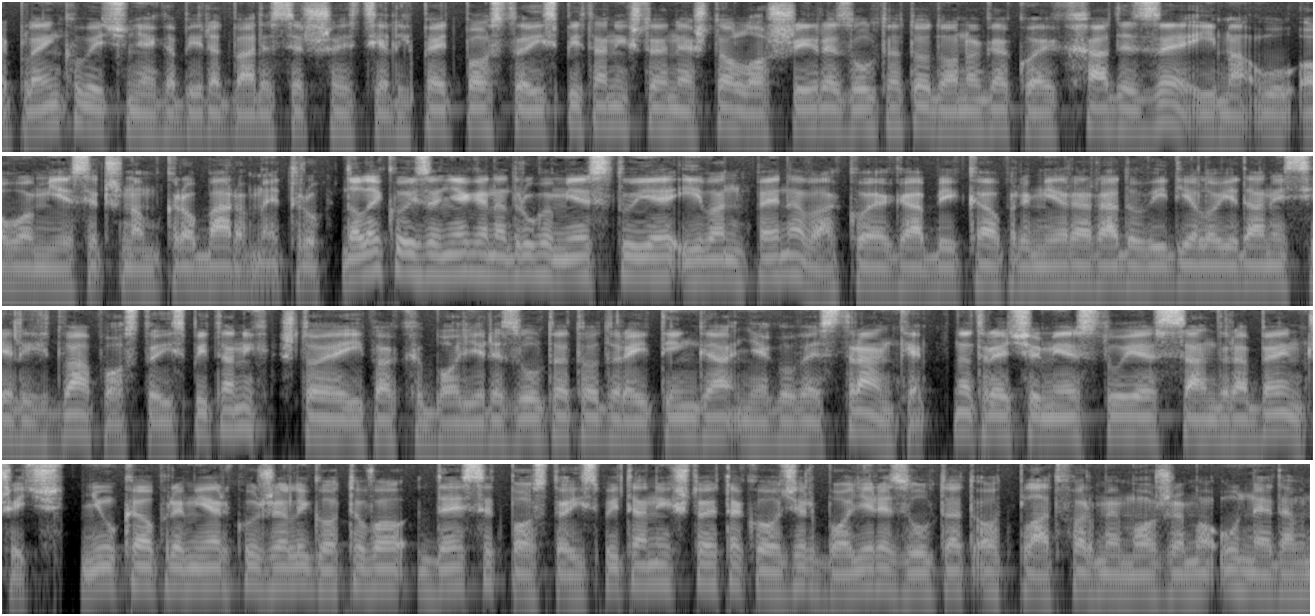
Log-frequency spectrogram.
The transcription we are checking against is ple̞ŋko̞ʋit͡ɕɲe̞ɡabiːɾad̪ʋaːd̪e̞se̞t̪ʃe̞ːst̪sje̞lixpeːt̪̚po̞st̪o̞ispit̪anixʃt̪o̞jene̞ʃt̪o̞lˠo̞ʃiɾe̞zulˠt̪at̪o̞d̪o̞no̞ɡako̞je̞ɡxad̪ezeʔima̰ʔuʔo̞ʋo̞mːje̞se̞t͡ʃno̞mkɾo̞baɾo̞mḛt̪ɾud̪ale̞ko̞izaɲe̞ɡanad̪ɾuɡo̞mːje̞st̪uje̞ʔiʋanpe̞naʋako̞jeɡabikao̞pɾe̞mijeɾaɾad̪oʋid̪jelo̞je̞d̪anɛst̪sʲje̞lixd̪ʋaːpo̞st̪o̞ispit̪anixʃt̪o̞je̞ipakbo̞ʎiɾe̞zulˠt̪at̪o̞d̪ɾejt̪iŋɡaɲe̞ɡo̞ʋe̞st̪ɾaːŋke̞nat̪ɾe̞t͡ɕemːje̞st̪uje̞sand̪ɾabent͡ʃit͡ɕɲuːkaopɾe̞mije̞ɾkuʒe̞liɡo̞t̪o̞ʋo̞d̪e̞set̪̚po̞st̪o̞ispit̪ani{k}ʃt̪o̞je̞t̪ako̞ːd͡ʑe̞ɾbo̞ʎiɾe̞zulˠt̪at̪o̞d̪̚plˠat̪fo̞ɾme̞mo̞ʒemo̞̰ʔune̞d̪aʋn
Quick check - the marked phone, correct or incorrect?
incorrect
